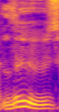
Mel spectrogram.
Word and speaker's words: lose: john lose his glasses remember that loose rhymes with goose and lose rhymes with whos yeah so loose right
